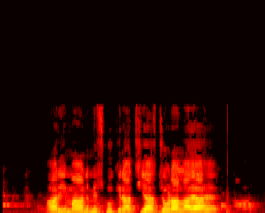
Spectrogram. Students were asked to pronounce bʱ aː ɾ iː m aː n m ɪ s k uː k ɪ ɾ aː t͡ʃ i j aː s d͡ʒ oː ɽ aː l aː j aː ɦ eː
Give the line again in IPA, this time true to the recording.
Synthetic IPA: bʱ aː ɾ iː m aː n m ɪ s k uː k ɪ ɾ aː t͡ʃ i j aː s d͡ʒ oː ɽ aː l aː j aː ɦ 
